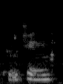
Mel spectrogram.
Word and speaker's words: couching: Spelled like couch, C-O-U-C-H, but it's pronounced couching.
